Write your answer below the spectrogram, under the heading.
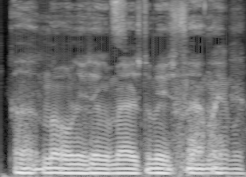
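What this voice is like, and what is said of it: Quiet mumbling imitation of another person's voice. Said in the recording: “Vin Diesel, can you speak up, please? ... Can you stop mumbling? ... We have the mic turned up all the way. We can't hear you.”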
